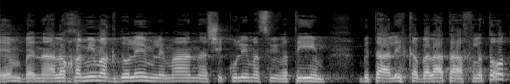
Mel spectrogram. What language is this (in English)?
Hebrew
